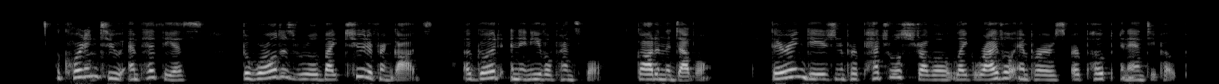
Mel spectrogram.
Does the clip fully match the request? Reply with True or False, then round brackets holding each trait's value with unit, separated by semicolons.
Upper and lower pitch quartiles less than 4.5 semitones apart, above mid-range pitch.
True (4.1 semitones; 240 Hz)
